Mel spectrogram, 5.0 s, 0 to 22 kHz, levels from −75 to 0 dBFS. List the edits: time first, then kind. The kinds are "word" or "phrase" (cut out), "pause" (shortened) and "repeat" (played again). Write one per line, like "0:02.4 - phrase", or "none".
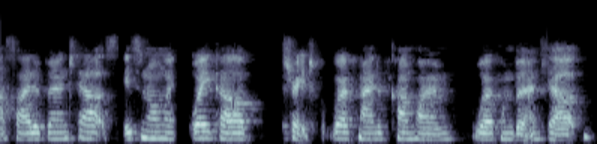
0:01.0 - word
0:01.4 - word
0:02.4 - word
0:02.7 - word
0:03.2 - word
